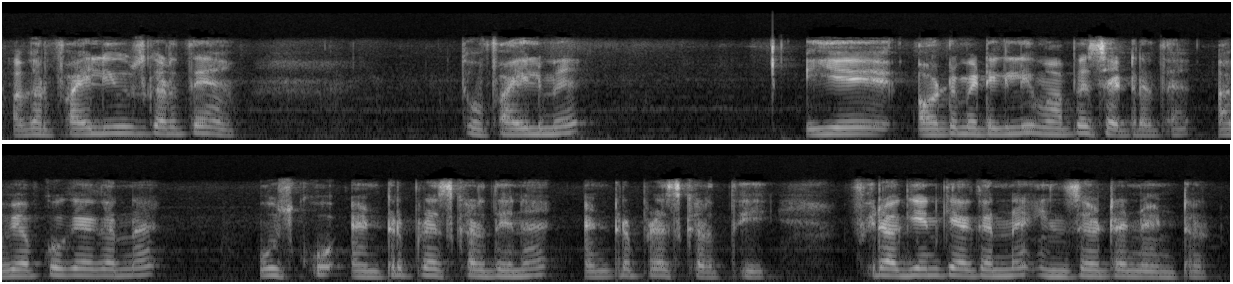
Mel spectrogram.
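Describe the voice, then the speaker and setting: A man's voice: high voice, fairly even intonation, normal speed, a bit bright, lo-fi sound. A man teaching robot welding step by step, explaining each button as he presses it on a factory floor. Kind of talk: hands-on tutorial.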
